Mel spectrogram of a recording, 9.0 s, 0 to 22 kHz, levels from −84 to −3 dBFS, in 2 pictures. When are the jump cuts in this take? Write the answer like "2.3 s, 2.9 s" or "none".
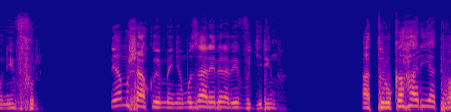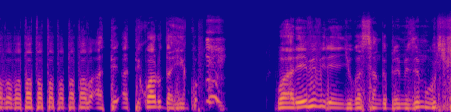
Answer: none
